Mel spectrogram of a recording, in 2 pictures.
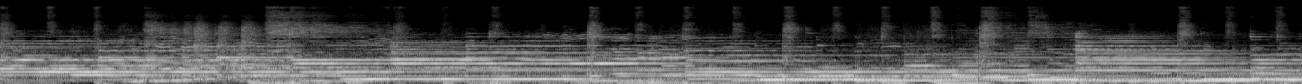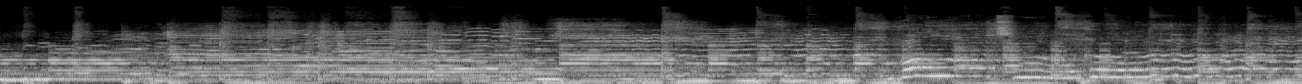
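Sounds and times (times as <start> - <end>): keyboard organ chords: 0.0 - 26.0
live band playing: 0.0 - 26.0
person singing: 14.1 - 26.0.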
